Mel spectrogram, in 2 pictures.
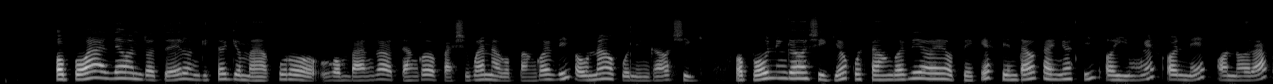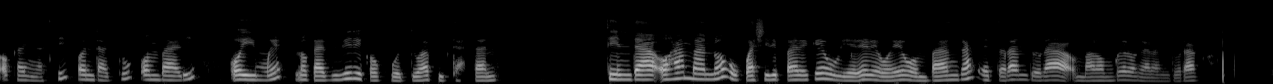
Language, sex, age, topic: Oshiwambo, female, 25-35, finance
